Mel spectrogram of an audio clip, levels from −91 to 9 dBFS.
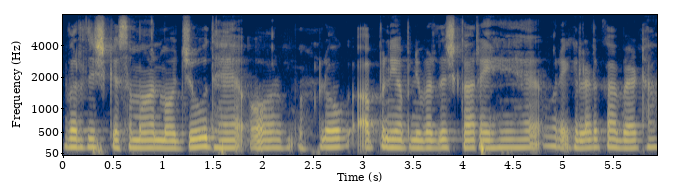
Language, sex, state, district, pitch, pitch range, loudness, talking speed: Hindi, female, Delhi, New Delhi, 170 Hz, 165-175 Hz, -16 LUFS, 170 wpm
